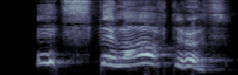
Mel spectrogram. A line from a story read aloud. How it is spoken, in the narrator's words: shouted a young surveyor adept in near panic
